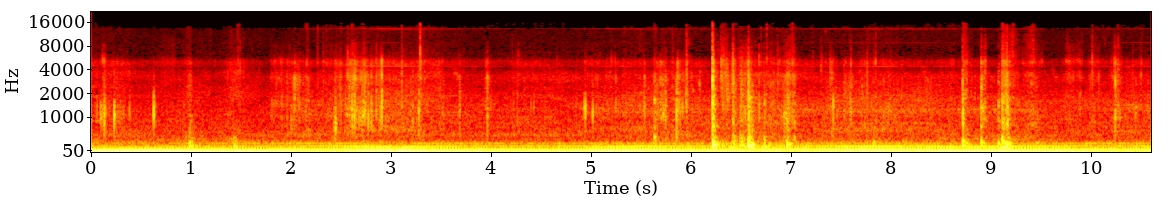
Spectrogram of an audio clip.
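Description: A car engine idling with a steady low hum, and scattered light clicks and knocks about six to seven seconds in and again near nine seconds.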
